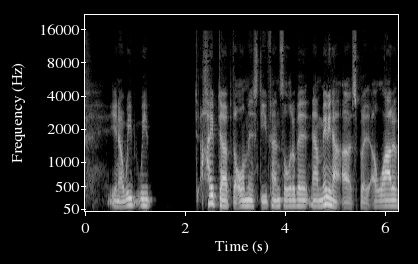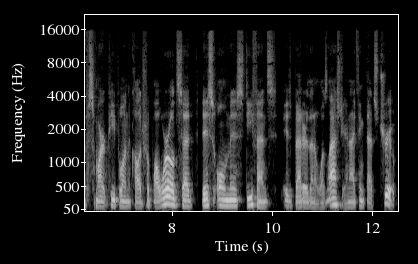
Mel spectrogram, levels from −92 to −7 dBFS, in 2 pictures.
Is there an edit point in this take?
yes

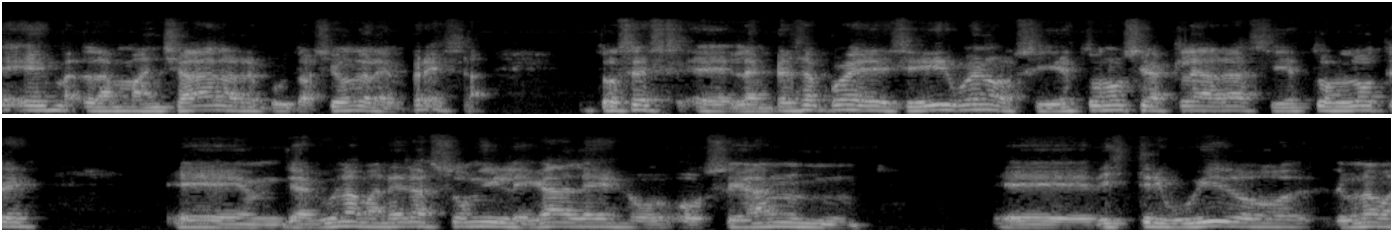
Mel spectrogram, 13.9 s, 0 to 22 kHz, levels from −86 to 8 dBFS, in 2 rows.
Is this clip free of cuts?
yes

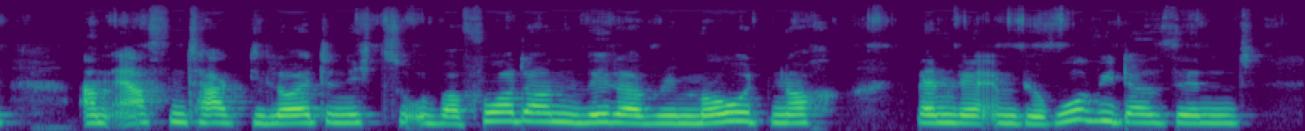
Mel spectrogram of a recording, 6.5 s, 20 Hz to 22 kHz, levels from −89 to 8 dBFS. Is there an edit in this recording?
no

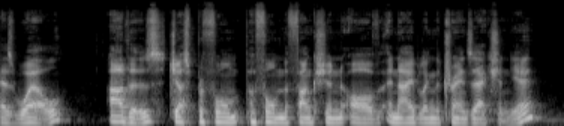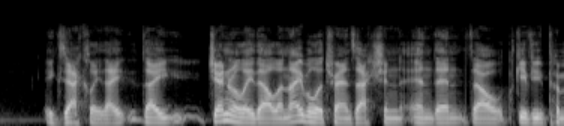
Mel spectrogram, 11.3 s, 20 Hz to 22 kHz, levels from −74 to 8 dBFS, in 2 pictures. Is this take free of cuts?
yes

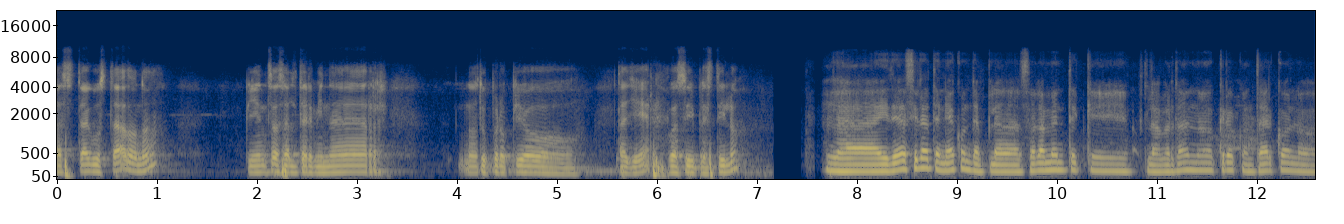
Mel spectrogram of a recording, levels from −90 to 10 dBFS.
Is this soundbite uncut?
no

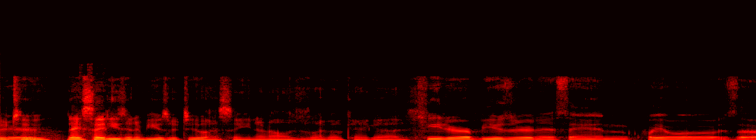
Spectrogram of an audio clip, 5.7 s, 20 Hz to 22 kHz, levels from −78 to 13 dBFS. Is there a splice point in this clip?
no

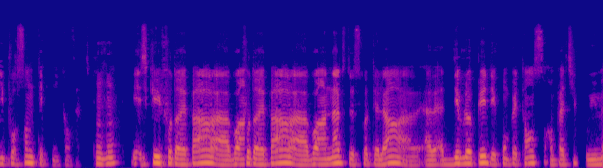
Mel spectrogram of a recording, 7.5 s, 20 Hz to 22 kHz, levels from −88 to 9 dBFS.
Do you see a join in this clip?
yes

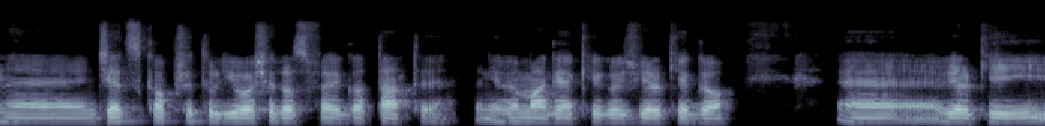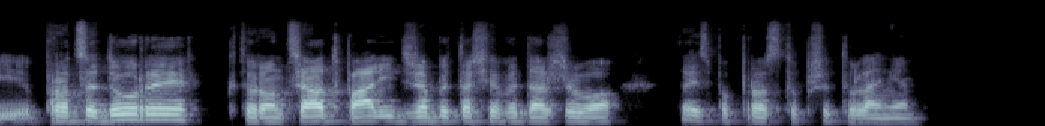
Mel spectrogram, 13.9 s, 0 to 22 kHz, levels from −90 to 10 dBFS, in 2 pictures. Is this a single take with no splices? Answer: yes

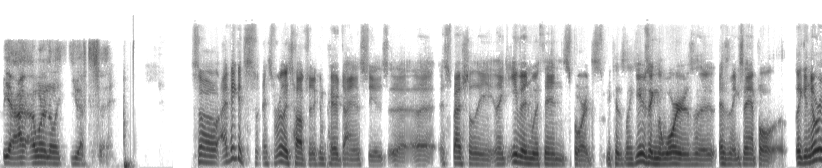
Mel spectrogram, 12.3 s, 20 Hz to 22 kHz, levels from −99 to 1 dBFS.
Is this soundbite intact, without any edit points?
yes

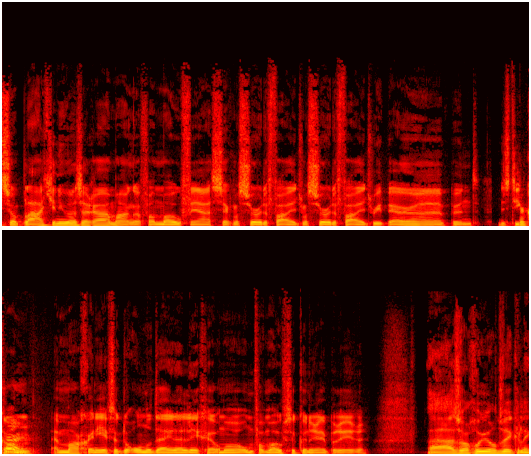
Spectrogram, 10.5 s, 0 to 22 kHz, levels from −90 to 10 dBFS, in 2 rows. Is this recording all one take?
no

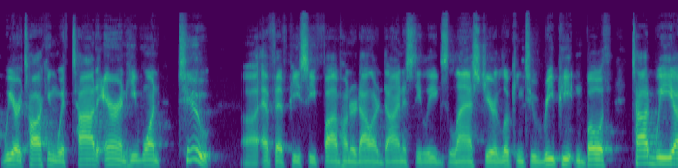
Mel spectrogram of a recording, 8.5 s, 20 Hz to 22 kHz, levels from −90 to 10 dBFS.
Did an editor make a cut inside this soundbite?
no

